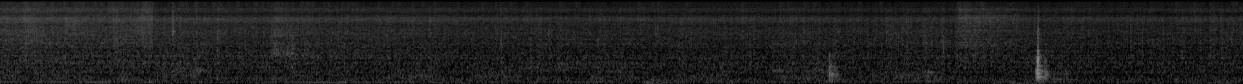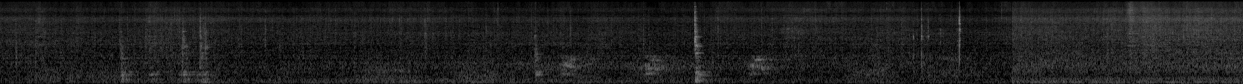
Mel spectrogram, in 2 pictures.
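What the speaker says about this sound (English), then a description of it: "that's all that fat and all that juice dripping down and just steaming back up" Burger fat and juices drip onto the heat of an Oklahoma Joe's Bronco smoker, making a continuous steamy sizzle with scattered pops and crackles over a long stretch.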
